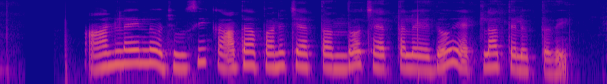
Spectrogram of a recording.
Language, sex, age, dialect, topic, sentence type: Telugu, female, 25-30, Telangana, banking, question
